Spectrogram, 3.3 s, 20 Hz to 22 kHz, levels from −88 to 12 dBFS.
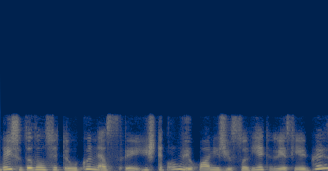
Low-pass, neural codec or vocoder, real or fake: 7.2 kHz; codec, 16 kHz, 0.5 kbps, FreqCodec, larger model; fake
